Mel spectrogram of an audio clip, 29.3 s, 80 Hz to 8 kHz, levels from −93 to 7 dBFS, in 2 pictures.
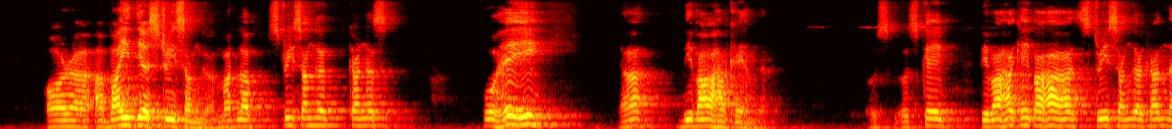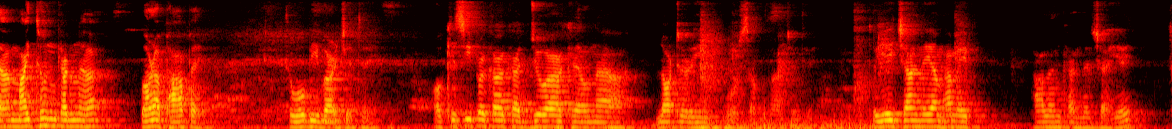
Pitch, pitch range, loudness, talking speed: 140 Hz, 125-155 Hz, -24 LUFS, 100 wpm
